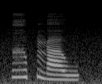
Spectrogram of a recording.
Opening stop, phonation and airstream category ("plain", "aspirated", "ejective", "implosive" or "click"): plain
